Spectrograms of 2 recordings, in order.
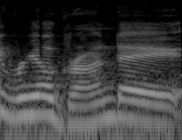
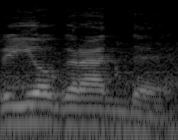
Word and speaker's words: Rio Grande: Grande and yeah so is it actually Grand yeah Rio it's Grand Denver Rio Grand West if you actually say it in Spanish it's Rio Grande I'm going to need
